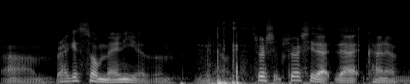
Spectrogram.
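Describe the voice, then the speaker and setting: A middle-aged man giving a rambling, musing ASMR talk, halting and repeating himself as his thoughts meander and trail off. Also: sits low, wildly swooping pitch, vocal fry, background noise. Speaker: ASMR video creator. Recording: muffled lo-fi close microphone, dry.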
